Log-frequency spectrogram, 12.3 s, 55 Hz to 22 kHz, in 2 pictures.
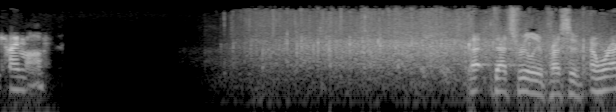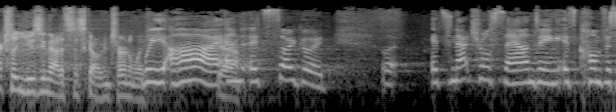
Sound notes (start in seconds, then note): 8.4 applause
